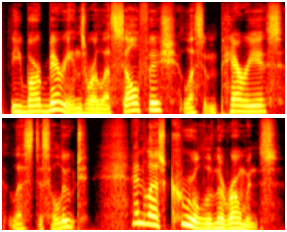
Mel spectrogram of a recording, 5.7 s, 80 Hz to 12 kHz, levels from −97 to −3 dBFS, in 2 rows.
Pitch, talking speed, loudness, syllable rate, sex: 165 Hz, 160 wpm, -17 LUFS, 5.1 syllables/s, male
